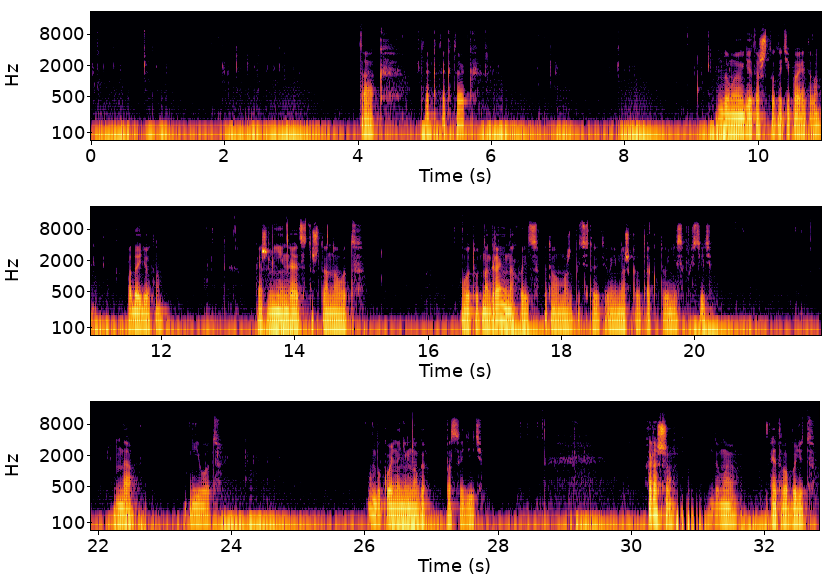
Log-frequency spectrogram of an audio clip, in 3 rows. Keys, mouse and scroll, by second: 0.0 g, 2.0 g, 5.0 s, 5.8 g, 6.9 g, 10.3 click, 10.3 g, 10.6 scroll down 4, 11.1 ctrl+s, 11.5 shift+middle click, 12.0 scroll up 3, 12.7 click, 13.0 scroll up 1, 13.5 g, 17.0 g, 19.8 g, 21.5 click, 21.9 scroll down 4, 22.3 ctrl+s, 22.6 click, 23.0-23.4 scroll up 2, 23.4 click, 23.7 g, 26.3 g, 28.6 click, 28.9-29.2 scroll down 3, 29.2 ctrl+s, 30.6 z, 31.6 z, 32.1-32.6 scroll up 3, 32.6 click.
